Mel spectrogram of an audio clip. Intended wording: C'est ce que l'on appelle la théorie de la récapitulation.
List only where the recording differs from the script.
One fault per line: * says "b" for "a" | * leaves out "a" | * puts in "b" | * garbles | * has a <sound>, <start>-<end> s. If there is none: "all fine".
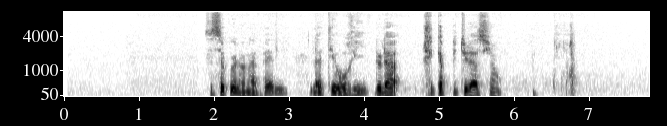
all fine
